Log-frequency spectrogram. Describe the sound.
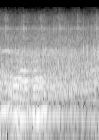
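A crowd claps their hands together in a dense, steady burst of applause, fairly loud, with a faint murmur of voices mixed in.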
